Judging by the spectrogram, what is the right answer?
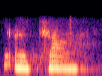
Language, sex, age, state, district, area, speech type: Sindhi, female, 18-30, Gujarat, Surat, urban, conversation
